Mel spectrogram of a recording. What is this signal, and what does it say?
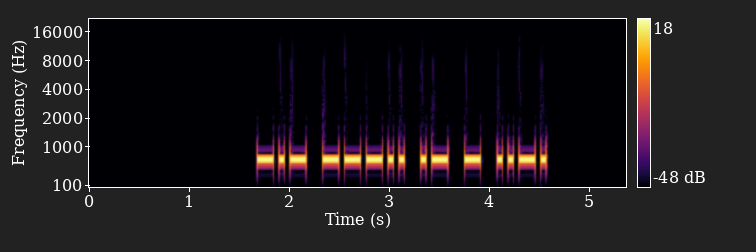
Morse code, heard as a keyed tone, about 22 wpm, 700 Hz. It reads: K8ATF
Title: USA Call Signs - 5 Characters - Repeated 2x - 22wpm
